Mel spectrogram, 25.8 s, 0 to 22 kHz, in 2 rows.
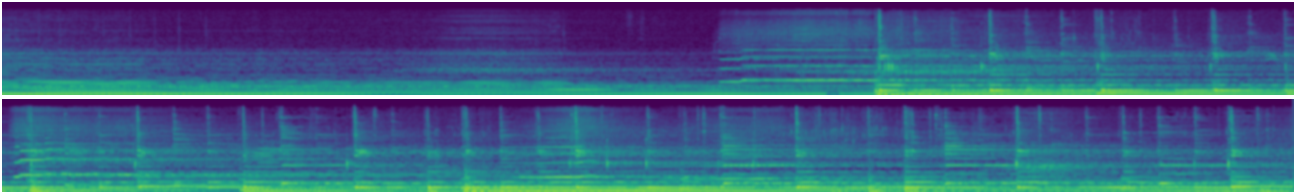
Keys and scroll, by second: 1.5 7, 13.9 4, 14.5 shift+i, 15.8 ctrl+z, 20.9 ctrl+z, 23.6 ctrl+z, 25.7 3.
